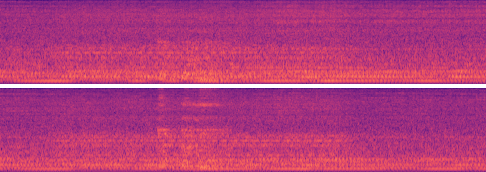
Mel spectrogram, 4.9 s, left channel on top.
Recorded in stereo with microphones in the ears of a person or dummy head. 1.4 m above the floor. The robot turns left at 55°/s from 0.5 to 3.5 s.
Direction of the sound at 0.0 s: 120° right.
